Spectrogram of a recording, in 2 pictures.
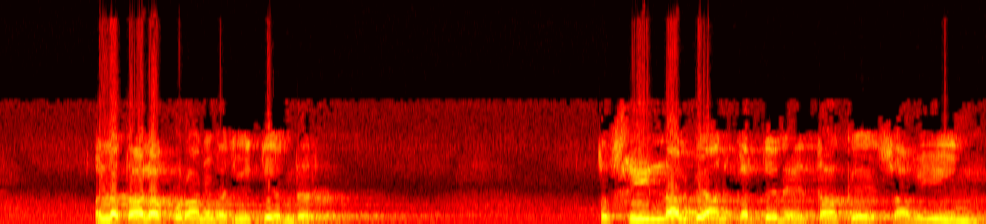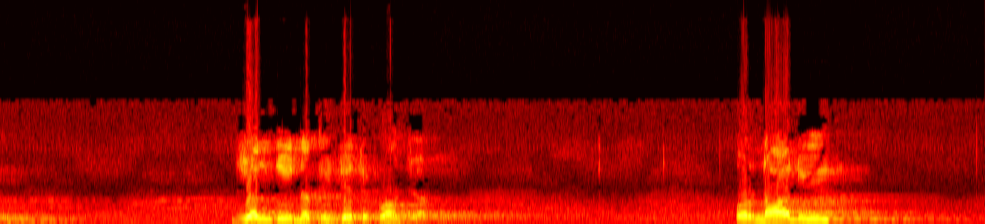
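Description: An elderly man preaches with fervour in short bursts through a microphone.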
